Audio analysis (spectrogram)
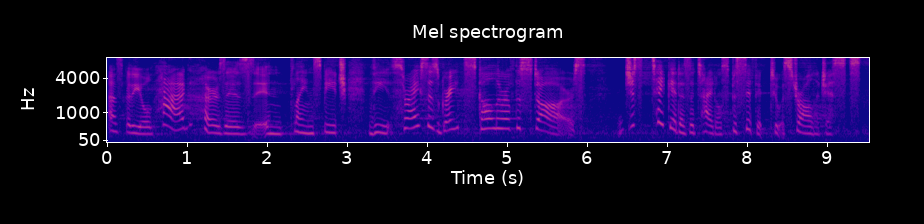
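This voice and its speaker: High-voiced, proud young astrologist. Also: female voice, very animated, a little slow, slight background noise. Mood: proud, lecturing. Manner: articulate, lecturing, self-assured. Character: proud, wordy young female astrologist, smart and slightly haughty. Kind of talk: video game voice acting.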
